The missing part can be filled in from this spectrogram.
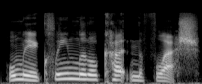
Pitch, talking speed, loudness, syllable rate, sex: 210 Hz, 235 wpm, -15 LUFS, 5.3 syllables/s, female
